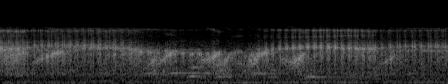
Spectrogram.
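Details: Frog chorus of steady, overlapping croaks, a thick rattling texture of quick pulses with no other sounds.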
